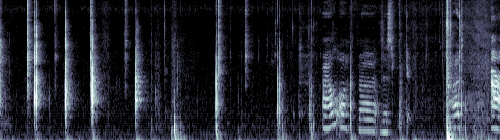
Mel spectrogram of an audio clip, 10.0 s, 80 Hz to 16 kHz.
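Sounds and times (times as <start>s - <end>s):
fidget toy clicks and pops: 0.0s - 2.9s.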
